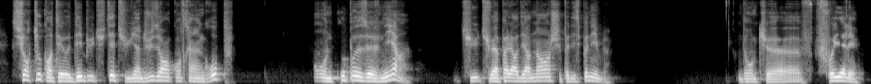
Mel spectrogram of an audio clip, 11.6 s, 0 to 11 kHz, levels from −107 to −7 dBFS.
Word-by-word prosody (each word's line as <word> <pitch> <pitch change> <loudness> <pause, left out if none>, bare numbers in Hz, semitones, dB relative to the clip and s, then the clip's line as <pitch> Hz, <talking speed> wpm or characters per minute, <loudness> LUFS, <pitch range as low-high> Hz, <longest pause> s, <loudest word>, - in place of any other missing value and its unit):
Surtout 190 +2 -2
quand 140 -4 0
tu 140 - +1
es - - +6
au 130 -1 +3
début, 155 +4 +2
tu - - -14
tu - - +4
es, 175 - +2
tu 120 - -8
viens 125 0 +1
de 115 - -1
juste 155 +5 -3
de - - +2
rencontrer 135 -3 -2
un 120 -2 -1
groupe 200 - 0 1.2
on 135 -2 +1
te 120 - -7
propose 160 0 +2
de 135 - +7
venir. 140 +10 +1 0.7
Tu 135 +2 -4
tu 125 - -9
vas 125 -1 +5
pas 140 +3 +2
leur 135 -2 +3
dire: 130 0 +1
«Non, 140 +3 -1
je - - -10
suis 105 - -12
pas 120 - -4
disponible» 115 - -4 1.7
donc, 110 0 -6
heu, 105 0 -2
f - - -14
faut 140 - 0
y 150 +1 +7
aller 110 -10 -1
135 Hz, 200 wpm, -21 LUFS, 120-150 Hz, 1.7 s, de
